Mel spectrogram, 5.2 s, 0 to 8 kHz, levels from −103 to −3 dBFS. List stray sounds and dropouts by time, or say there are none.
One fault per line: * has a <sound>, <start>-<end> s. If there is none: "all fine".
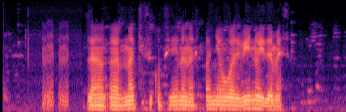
* has a laugh, 0.6-1.0 s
